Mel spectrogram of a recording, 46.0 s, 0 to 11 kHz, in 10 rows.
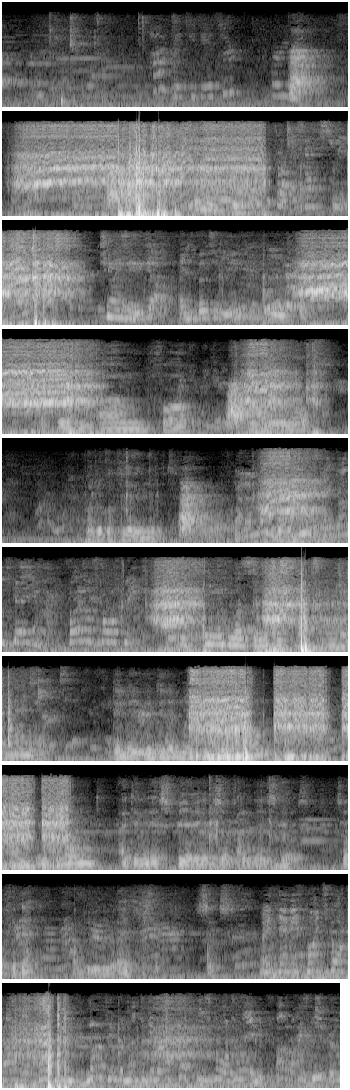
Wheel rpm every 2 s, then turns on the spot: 0, 0, 60, 140, 70, 20, 40, 60, 20, 0, 10, 20, 20, 30, 0, 100, 80, 0, 0, 0, 0, 0, 0.
26-28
